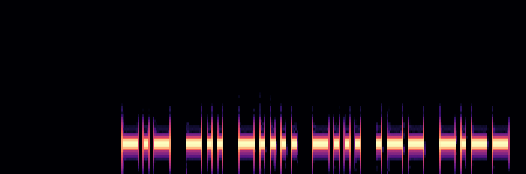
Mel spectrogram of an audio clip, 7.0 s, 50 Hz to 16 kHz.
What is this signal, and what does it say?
Morse code, heard as a keyed tone, about 17 wpm, 700 Hz. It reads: KD6BWY
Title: USA Call Signs - 6 Characters - 17wpm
